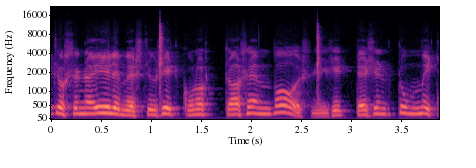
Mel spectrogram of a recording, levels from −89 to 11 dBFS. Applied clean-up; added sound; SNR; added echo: neural mask model RNNoise.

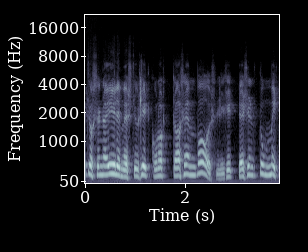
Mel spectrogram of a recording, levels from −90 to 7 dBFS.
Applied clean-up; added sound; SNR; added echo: neural mask model DeepFilterNet 3.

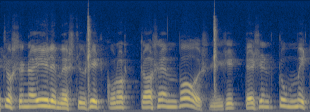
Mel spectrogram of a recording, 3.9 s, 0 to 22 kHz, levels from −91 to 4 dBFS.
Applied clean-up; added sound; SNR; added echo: none; Clapping; 18 dB; none.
